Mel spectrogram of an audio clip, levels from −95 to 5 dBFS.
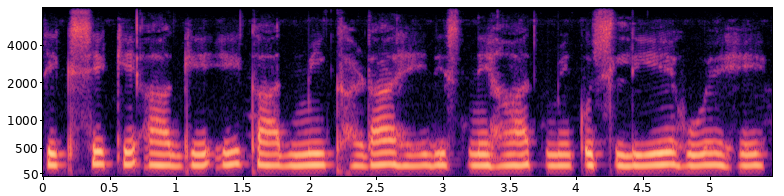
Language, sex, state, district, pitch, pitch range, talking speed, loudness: Hindi, female, Uttar Pradesh, Lucknow, 200 Hz, 195-205 Hz, 155 wpm, -14 LUFS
